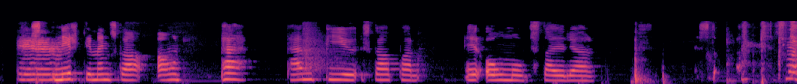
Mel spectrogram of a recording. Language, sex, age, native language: Icelandic, female, 12, Icelandic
